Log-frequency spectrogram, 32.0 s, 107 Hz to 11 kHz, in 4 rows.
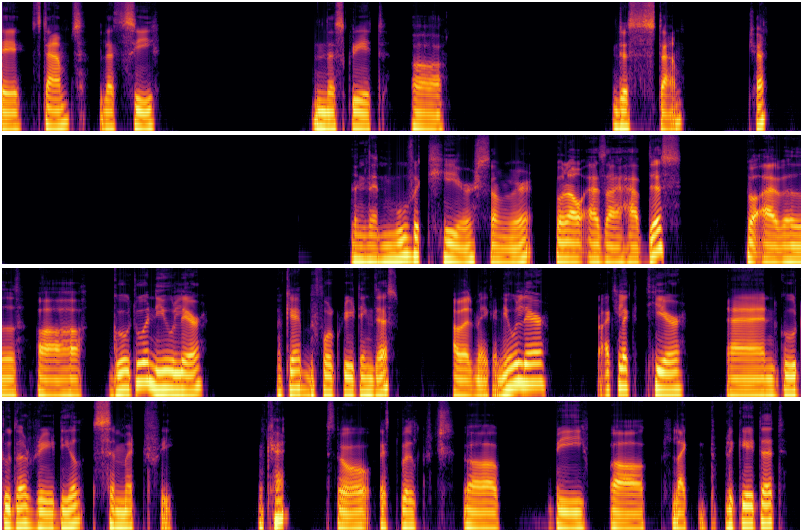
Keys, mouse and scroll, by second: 3.3-5.6 scroll down 1, 10.8 alt+click, 13.4 /, 15.7 alt+click, 21.8 right click, 26.6 alt+right click, 30.1 alt+right click, 30.2 alt+click.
